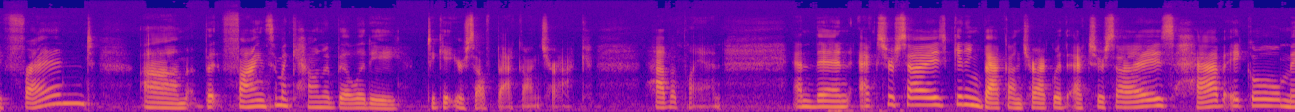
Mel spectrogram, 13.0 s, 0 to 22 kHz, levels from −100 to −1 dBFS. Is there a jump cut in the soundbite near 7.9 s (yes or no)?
no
